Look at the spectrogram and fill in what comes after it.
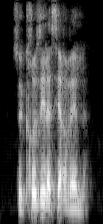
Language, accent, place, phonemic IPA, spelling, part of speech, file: French, France, Lyon, /sə kʁø.ze la sɛʁ.vɛl/, se creuser la cervelle, verb, LL-Q150 (fra)-se creuser la cervelle.wav
- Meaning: to rack one's brain, to cudgel one's brain, to put one's thinking cap on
